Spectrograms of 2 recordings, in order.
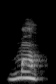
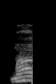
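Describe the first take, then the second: First: The syllable is said at a higher pitch. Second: The syllable is said at a lower pitch.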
